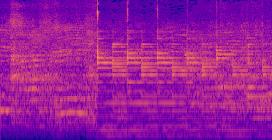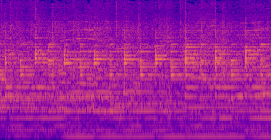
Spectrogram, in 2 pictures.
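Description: A live rock band starts a song about a second and a half in: a quick, repeating picked electric-guitar figure over held bass-guitar notes. Before it, crowd chatter and voices are heard.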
